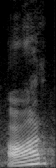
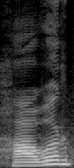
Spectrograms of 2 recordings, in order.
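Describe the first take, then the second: First: The word starts with a vowel, no h. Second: The word starts with an h sound. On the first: The speaker calls it right. "जब आप इसका सही उच्चारण करेंगे" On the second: The speaker calls it wrong. "उच्चारण गलत करते हैं"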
